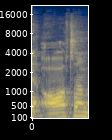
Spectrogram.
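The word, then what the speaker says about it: autumn: इसको क्या पढ़ेंगे? ऑटम पढ़ेंगे, ऑटम। इसको ऑटम नहीं करेंगे तो गलत हो जाएगा, ये इसलिए ऑटम पढ़ाएगा।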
